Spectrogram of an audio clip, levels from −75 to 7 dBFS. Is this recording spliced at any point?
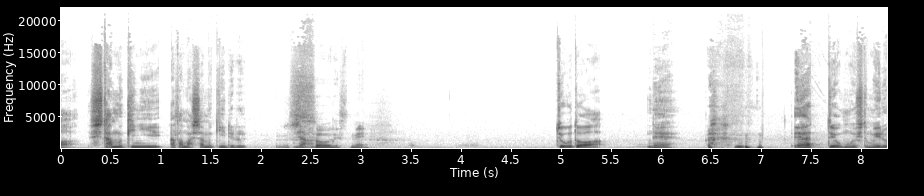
no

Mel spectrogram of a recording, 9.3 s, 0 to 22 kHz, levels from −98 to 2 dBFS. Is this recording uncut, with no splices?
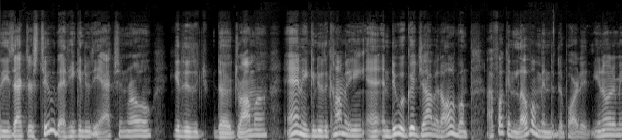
yes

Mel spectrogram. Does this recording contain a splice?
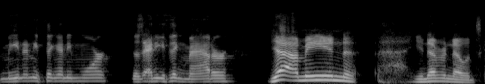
yes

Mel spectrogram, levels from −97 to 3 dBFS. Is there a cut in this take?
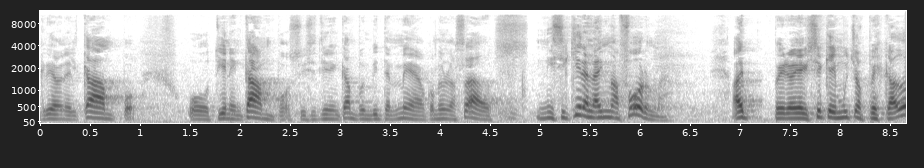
yes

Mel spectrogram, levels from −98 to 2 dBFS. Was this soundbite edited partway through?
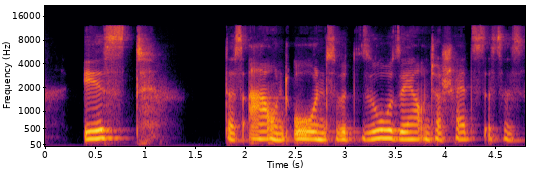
no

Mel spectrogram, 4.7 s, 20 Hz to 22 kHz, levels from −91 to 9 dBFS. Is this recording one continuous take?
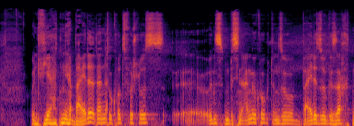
no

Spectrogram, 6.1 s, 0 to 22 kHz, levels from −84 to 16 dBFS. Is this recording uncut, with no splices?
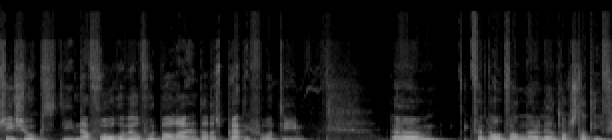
no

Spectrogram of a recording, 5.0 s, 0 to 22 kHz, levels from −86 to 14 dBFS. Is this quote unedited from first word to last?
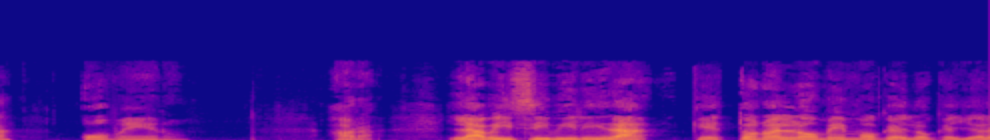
yes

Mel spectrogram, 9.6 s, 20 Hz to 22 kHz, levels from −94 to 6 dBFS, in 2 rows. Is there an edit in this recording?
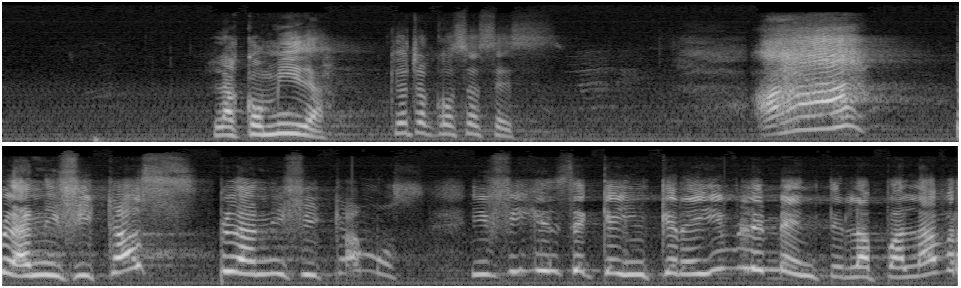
yes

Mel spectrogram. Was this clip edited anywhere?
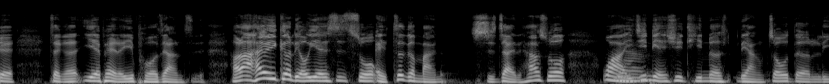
yes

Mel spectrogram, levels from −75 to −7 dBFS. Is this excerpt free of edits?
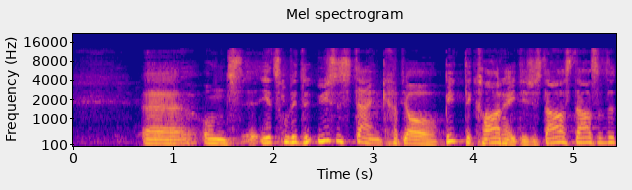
no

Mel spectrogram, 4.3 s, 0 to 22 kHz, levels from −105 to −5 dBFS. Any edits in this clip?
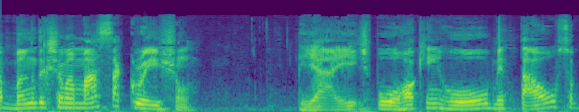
yes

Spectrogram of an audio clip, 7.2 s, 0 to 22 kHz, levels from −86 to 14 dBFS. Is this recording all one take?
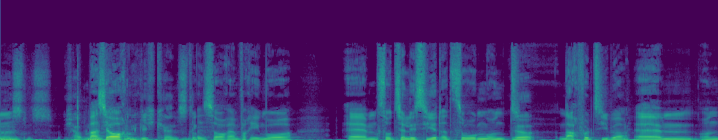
no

